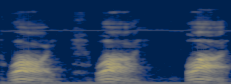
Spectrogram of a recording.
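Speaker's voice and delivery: Y drawn out as a ringing glide from W; resonant Y. Shown as a demonstration. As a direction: let Y resonate with the mouth barely open. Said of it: "울림 소리를 가지고".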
